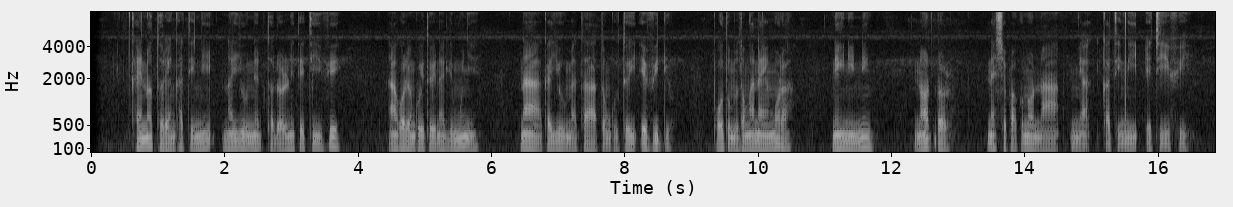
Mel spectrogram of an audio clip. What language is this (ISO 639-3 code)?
mas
